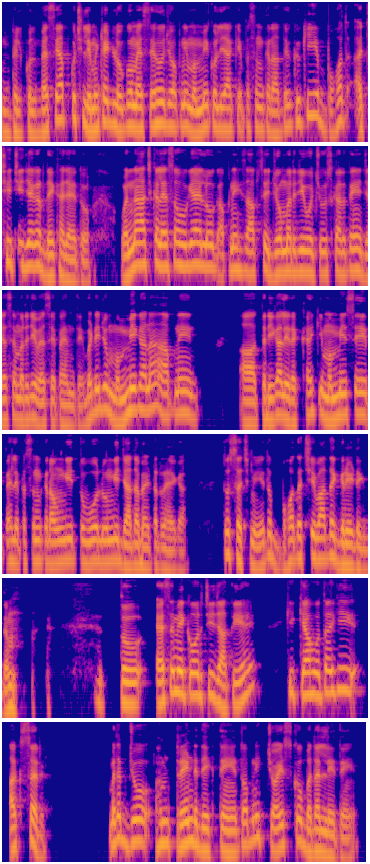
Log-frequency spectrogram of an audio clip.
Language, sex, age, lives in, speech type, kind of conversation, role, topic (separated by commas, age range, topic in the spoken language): Hindi, male, 25-29, India, conversation, podcast, host, Tum trends aur apni asli pasand kaise balance karte ho?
